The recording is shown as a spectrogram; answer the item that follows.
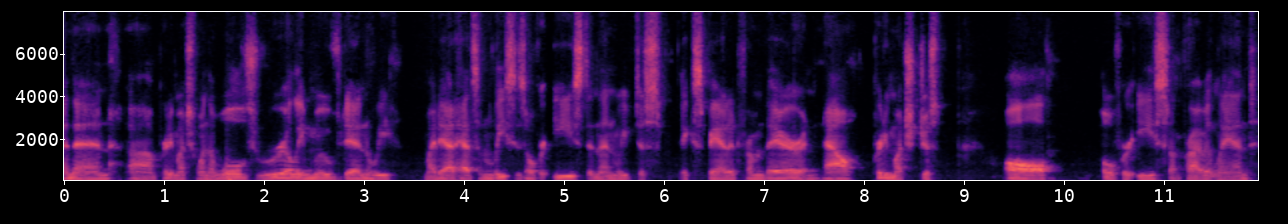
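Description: Very deep and low in pitch, a man with an American accent speaks in a bright, sharp tone at a moderate pace with monotone, flat intonation. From western Montana (Plains). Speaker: hunting outfitter and guide. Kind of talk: casual chat.

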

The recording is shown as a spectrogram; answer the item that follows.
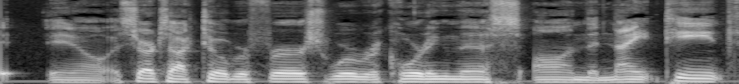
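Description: A man with an American accent and a fairly low pitch talks at a moderate pace in a normal speaking voice, in a very clean recording with a silent background. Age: 30s. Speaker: podcast host. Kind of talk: casual interview.

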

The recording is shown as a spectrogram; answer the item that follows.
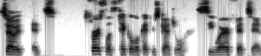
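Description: A man with an American accent speaks at a moderate pace and a fairly high pitch. His tone is bright and sharp, and the sound is dry and close with no echo. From Pennsylvania. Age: 30s. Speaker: fitness and nutrition coach. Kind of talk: casual interview chat.

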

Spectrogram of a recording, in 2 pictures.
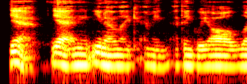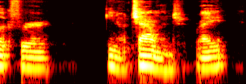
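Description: A somewhat breathy man's voice, fairly low in pitch, with fairly even intonation. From Southern California. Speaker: outdoor gear business owner. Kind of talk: casual interview chat.

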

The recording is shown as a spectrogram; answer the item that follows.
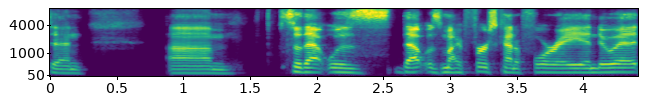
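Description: A man with a Wisconsin accent speaks at medium pitch in a monotone, flat intonation. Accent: Upper Midwest (Wisconsin). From Wisconsin, Milwaukee. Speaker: radio host and bow hunter. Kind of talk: casual chat.

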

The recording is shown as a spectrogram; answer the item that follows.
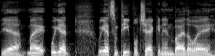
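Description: A man speaks at medium pitch with a Minnesota accent and ordinary pitch variation. The sound is dry and close, with no echo. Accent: Minnesota, upper Midwest. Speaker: podcast host. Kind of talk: casual interview chat.

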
